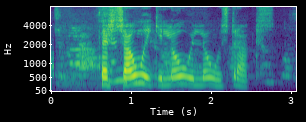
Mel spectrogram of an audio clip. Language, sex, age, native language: Icelandic, male, 10, Icelandic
